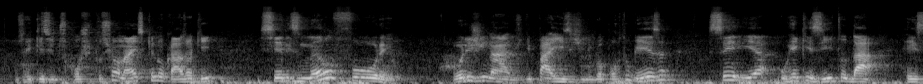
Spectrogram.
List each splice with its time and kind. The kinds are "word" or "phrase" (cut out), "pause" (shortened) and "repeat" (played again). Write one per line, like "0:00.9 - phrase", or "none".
none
